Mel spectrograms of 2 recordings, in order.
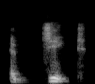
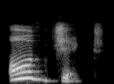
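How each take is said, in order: First: Ub-JECT, low weak start, rising on JECT; stress on second syllable. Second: OB-ject, high OB falling away; stress on first syllable. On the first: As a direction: lean on JECT in "object", as the verb. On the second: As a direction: hit OB in "Object", as the noun. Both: Shown as a demonstration. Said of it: "with a shift of stress".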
